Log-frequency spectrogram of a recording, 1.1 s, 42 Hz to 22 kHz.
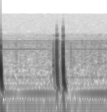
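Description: A telephone call connects through a Number 5 crossbar switch at Little Falls, put through by the Herkimer using MF signaling: two quick, sharp mechanical clicks in close succession over a steady low line hum, with no voices and quiet line noise afterward.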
